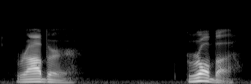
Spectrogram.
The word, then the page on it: robber: American English; British English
